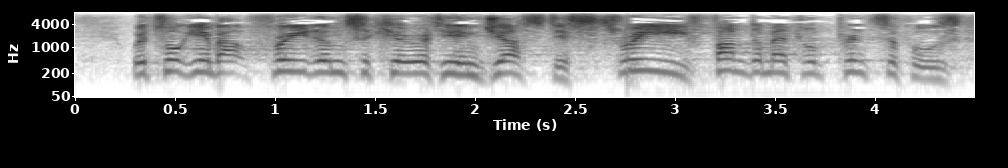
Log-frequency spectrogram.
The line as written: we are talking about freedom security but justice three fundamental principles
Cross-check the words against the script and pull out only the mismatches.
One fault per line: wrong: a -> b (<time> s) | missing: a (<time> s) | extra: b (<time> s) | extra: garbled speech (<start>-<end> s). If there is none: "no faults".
wrong: but -> and (1.9 s)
